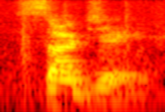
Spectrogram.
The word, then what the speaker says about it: Saartj: And how you pronounce this? Saartj. Saartj. So that's how I pronounce it.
